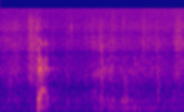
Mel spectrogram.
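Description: A man's voice saying one short word with a falling pitch about half a second in, then quiet room tone.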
